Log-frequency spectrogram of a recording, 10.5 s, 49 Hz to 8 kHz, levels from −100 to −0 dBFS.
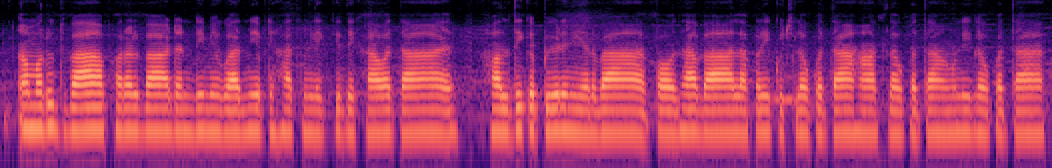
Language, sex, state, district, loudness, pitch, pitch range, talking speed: Bhojpuri, female, Uttar Pradesh, Ghazipur, -23 LUFS, 145 Hz, 140-150 Hz, 160 wpm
